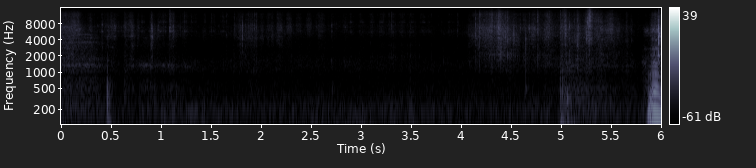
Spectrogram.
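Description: Faint scratching and rustling of a naphtha-soaked pipe cleaner being worked through the posts of a saxophone key, with a light click about half a second in and a short rustle and knock near the end.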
